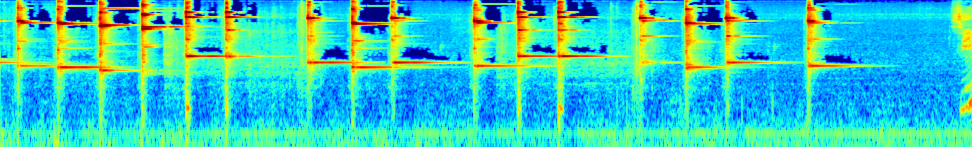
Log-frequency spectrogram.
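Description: A toy robot strikes xylophone bars, playing a simple tune of bright ringing notes.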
